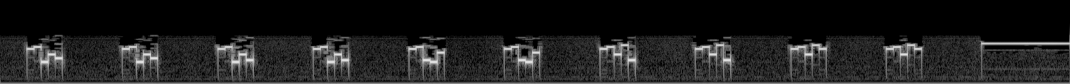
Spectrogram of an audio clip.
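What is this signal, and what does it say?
Five-tone selective call (ZVEI), heard as quick runs of five tones, tones of about 70 ms. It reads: 89153 89153 89152 89152 89216 89216 89502 89502 89508 89508
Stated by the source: ZVEI five-tone selective call received on an SDR.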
